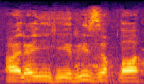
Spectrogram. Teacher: এখানে রা নিচে জের আছে, এই রার আওয়াজটাকে পাতলা করে পড়তে হবে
